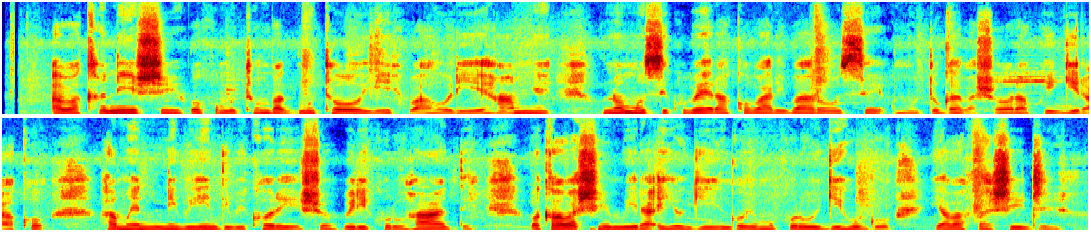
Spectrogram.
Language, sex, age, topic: Rundi, female, 25-35, education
